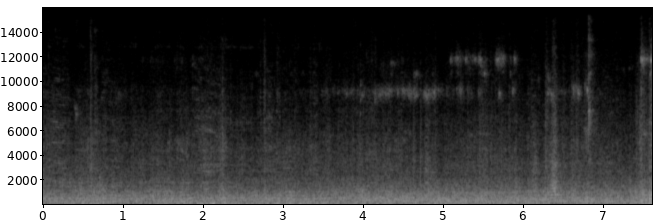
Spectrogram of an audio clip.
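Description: Passenger train running across a riveted steel truss bridge, heard from an open carriage window: a steady rumble of wheels on the rails with a few sharp clacks and a faint high squeal about five seconds in.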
